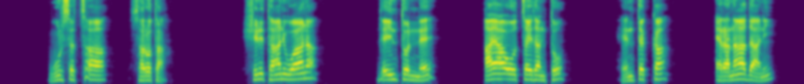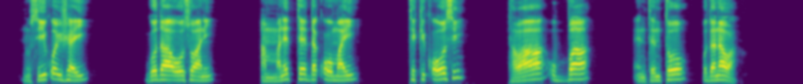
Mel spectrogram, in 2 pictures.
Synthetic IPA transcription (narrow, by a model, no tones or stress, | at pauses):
wʊɾsɛt͡sːaː | sɐɾɔt̪ɐ̰ | ʃɪnt̪aːnɪwaːnɐ | d̪ɛʔɪnt̪ːɔnːɛ | ɐjaːo̞ːt͡sːɐjt̪ɐnt̪ːɔ | hɪnt̪ːɛkːɐ | ɛɾɐnaːd̪aːn | nʊ̰siːkʼɔɪʃ̬ɐj | ɡɔd̪aːo̞ːsɔwaːn | ɐmːɐnɛt̪ːe̞ːd̪ːɐkʼo̞ːmɐj | t̪ɪkːɪkʼo̞ːsɪ | t̪ɐwaːʊbːaː | ɪ̰nt̪ːɛnt̪ːo̞ː | ɔd̪ɐnɐwa̰ː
